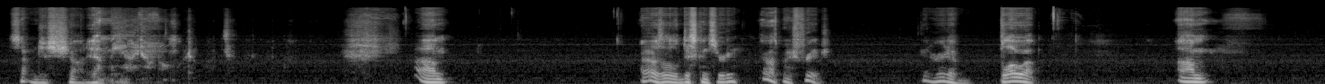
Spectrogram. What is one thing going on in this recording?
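A middle-aged man speaks calmly and close into a microphone, with pauses.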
